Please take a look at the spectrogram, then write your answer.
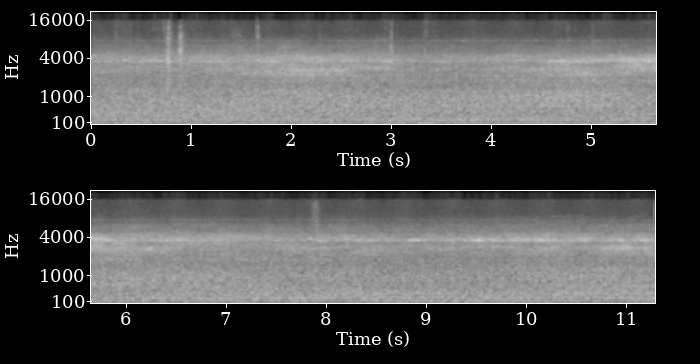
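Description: An airliner rolls along the runway at Raleigh-Durham International Airport, a loud, continuous broadband engine roar that stays steady throughout.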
